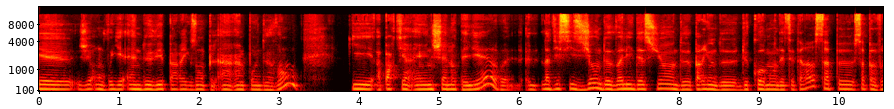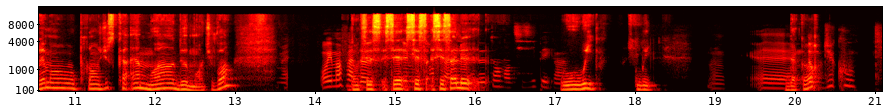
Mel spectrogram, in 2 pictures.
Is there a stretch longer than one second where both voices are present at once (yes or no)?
yes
